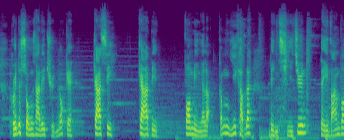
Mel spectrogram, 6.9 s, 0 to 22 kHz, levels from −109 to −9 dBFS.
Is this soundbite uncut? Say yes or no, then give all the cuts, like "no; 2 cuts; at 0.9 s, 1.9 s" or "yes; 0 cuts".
yes; 0 cuts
